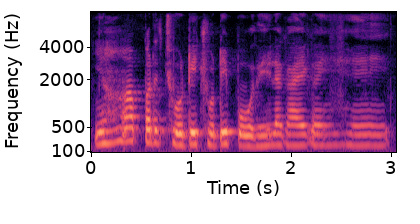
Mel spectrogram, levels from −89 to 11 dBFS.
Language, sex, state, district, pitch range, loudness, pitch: Hindi, male, Jharkhand, Deoghar, 180-205 Hz, -17 LUFS, 185 Hz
